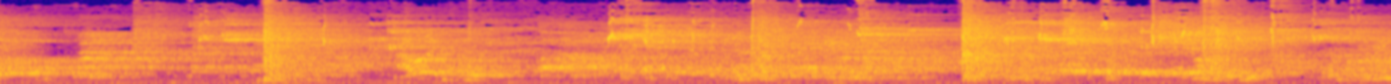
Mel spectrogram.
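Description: Badminton rackets striking a shuttlecock in a doubles rally: several sharp hits a second or two apart, echoing in a large sports hall, with voices talking underneath.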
